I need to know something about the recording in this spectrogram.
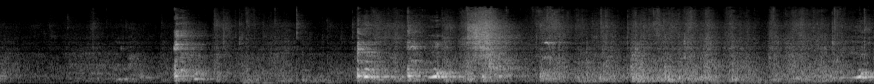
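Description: Indistinct voices. A short sudden burst comes about two seconds in, and a longer, louder stretch of mixed voice sounds starts a little past halfway.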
